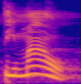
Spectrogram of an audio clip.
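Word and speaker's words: τιμάω: honra a tu padre es la palabra griega timao como se escucha t i m a o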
